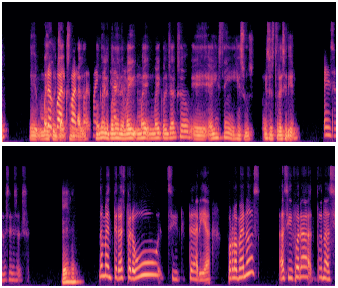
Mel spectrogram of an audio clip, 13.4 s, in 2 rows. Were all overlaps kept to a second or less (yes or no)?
no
